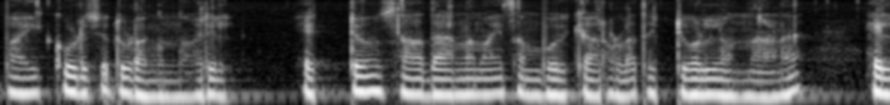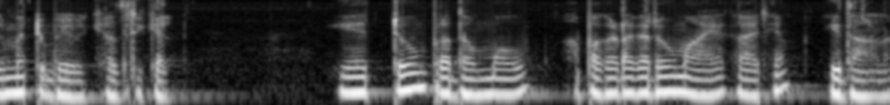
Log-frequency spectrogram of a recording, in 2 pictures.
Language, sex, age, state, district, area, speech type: Malayalam, male, 45-60, Kerala, Wayanad, rural, spontaneous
